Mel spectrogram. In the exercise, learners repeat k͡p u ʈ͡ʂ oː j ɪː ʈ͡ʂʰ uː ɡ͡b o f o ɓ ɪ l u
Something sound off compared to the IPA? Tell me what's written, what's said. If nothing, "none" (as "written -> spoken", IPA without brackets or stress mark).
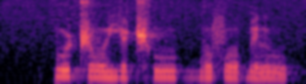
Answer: ɪː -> ɪ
